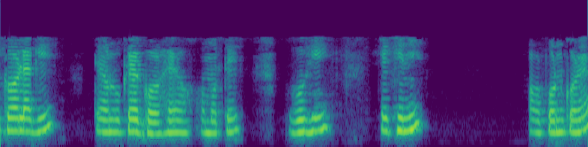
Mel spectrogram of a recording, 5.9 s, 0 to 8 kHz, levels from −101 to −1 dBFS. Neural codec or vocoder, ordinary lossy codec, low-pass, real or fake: none; AAC, 16 kbps; 7.2 kHz; real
